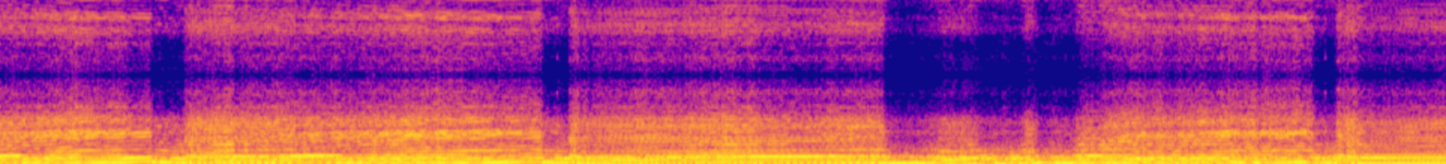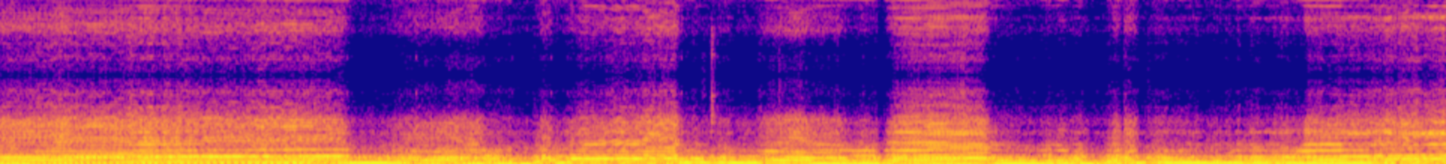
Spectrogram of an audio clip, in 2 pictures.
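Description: Honda Civic rally car's four-cylinder engine heard from inside the cabin, running hard at speed. Its pitch climbs steadily and then drops sharply about six times as the driver works through the gears and lifts off the throttle.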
